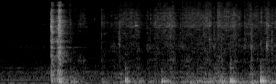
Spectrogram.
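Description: Vanilla and milk are mixed into a pecan pie filling: a sharp clink at the start, then soft scraping and stirring strokes against a bowl, close and fairly quiet.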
